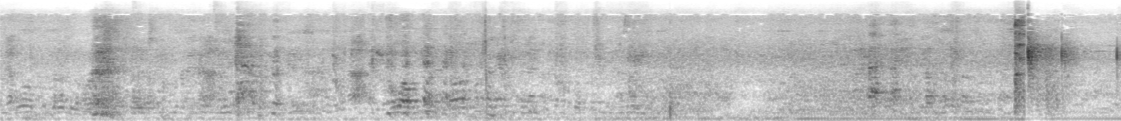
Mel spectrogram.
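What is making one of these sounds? A cue strikes a billiard ball with a sharp click.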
